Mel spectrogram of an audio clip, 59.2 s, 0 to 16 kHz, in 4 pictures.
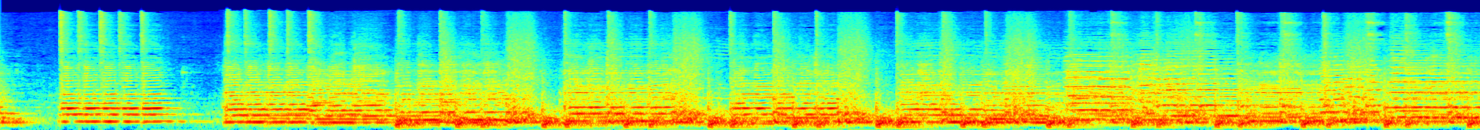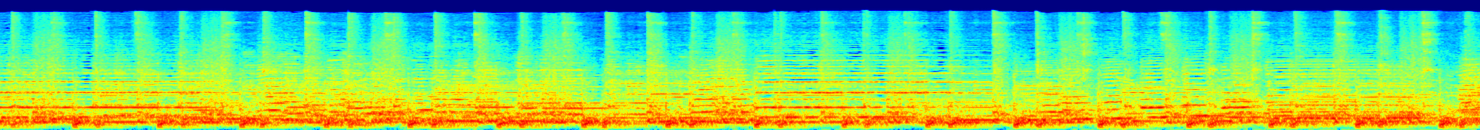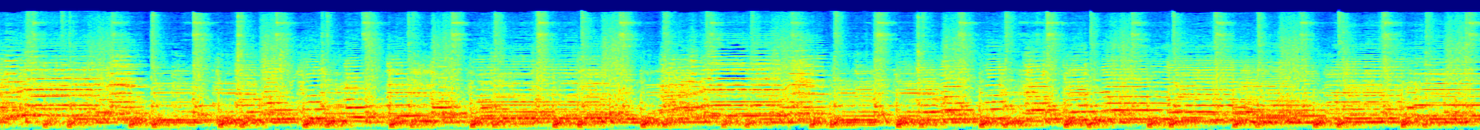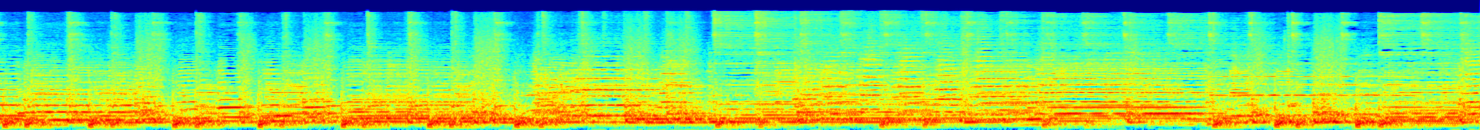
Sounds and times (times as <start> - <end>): Jazz: 0.0 - 59.2
Orchestra: 0.0 - 59.2.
